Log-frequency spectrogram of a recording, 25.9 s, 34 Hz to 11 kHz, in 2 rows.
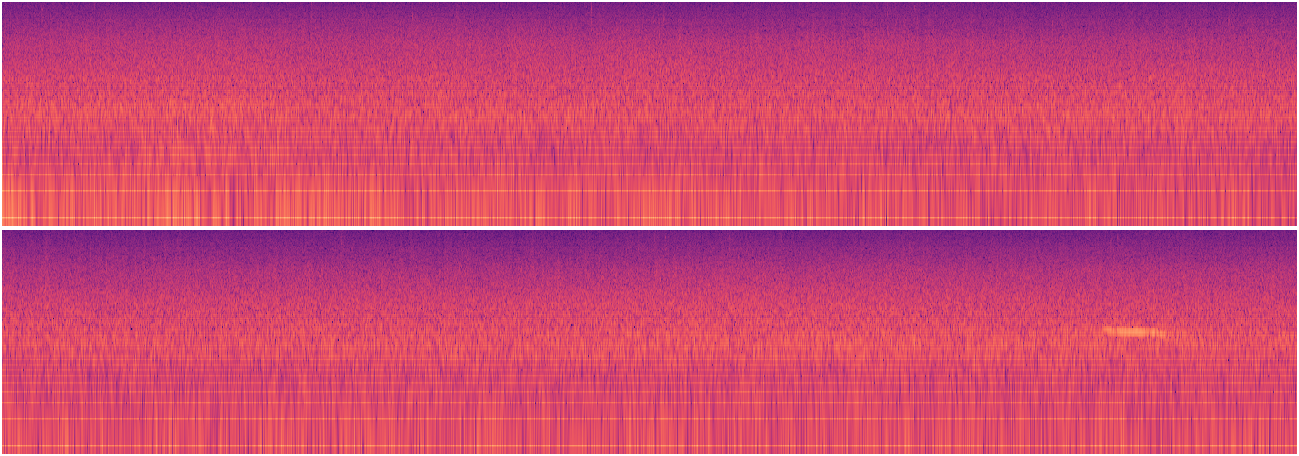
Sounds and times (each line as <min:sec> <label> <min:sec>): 0:23.8 tawny owl 0:25.0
